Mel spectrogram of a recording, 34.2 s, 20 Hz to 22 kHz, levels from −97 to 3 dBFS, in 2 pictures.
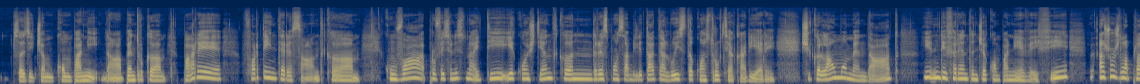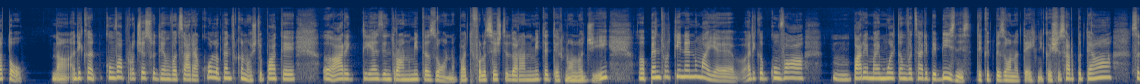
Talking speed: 140 wpm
